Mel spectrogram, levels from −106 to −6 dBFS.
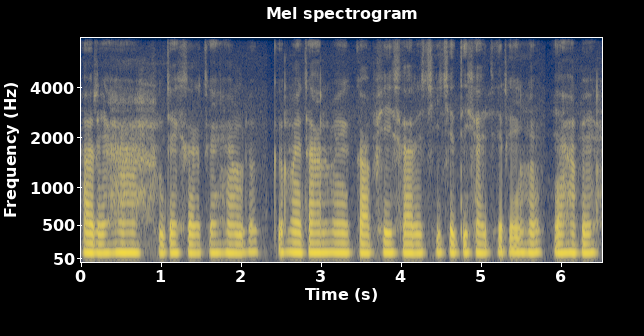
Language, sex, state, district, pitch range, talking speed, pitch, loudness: Hindi, male, Chhattisgarh, Raigarh, 125-130 Hz, 165 wpm, 130 Hz, -19 LUFS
